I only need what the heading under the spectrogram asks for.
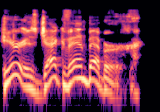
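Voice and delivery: high, swooping showman announcer voice. During a pledge drive, introducing the next speaker in best announcer voice. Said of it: "And in my best announcer voice".

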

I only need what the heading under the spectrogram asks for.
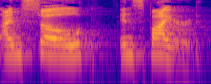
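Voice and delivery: plain

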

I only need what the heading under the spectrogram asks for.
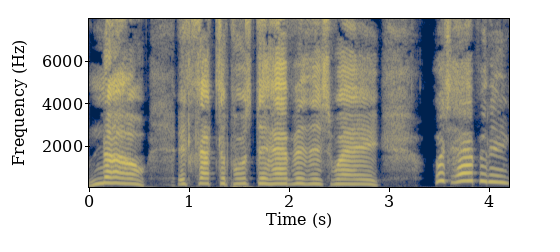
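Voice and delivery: screaming, very high, shrill and piercing. Narrating a story as a woman watches her hand turn old; screaming out. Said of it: "she screams out".

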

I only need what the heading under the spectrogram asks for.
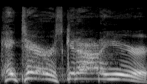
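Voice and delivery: mock sudden shout, pitched very high. Telling a story about the brother in a store, retelling a stranger's yell. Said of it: "some guy just yelled like".

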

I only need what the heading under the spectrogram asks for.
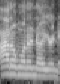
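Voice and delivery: rude, snotty, dismissive attitude. Retelling a woman's reply to a neighbor: imitating a shitty attitude. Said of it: "she said it with a shitty attitude".

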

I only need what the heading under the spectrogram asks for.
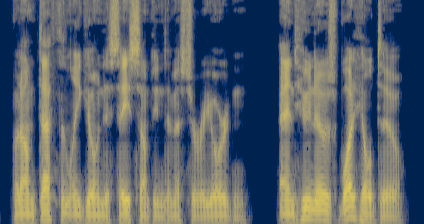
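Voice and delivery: ordinary delivery

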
